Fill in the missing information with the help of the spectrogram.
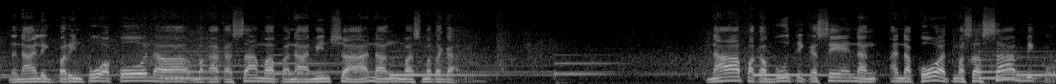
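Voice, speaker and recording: A man hosting a radio story show, reading a listener's letter in a solemn, sorrowful, dramatic way. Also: fairly high pitch. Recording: loud music under the voice.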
